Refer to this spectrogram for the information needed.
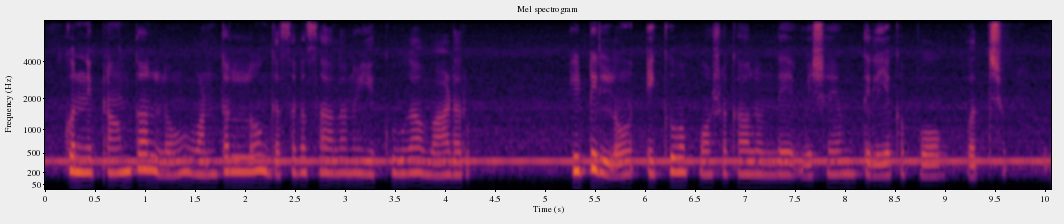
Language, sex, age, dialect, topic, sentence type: Telugu, male, 31-35, Central/Coastal, agriculture, statement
